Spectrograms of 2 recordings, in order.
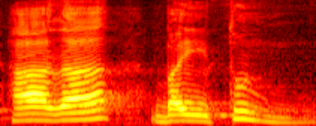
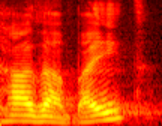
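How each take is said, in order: First: The final case ending on the noun is pronounced. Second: The final case ending on the noun is dropped. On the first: Full reading that shows the grammar. "we will pronounce everything" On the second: Everyday speech that stops before the ending. "they are not very sure about the endings"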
